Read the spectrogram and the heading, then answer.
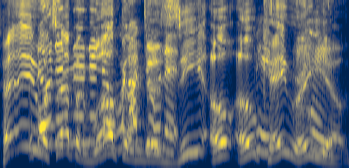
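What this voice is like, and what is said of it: Loud radio announcer voice. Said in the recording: “I did a radio announcer voice ... it's a volume issue for sure”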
